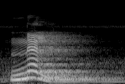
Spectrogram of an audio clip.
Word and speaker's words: knell: नेल, KNELL, इसमें के silent है।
